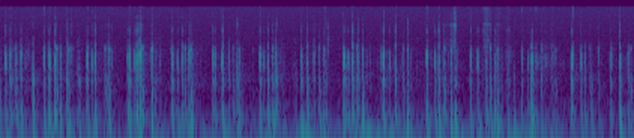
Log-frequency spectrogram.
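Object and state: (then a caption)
Leather sneaker scratched and tapped. Fingertips and nails scratch and tap the leather toe and side of an empty white leather sneaker held vertically. The result is a dense, rapid run of short, dry taps and scratchy rustles, mostly low and thumpy with little brightness, each dying away almost instantly.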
